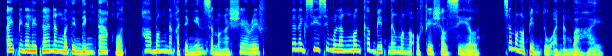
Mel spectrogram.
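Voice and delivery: ordinary delivery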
